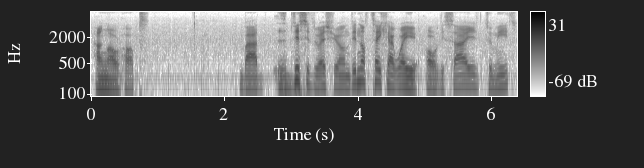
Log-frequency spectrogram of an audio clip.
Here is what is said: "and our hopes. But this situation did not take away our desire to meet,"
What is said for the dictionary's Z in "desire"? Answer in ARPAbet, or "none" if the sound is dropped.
S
